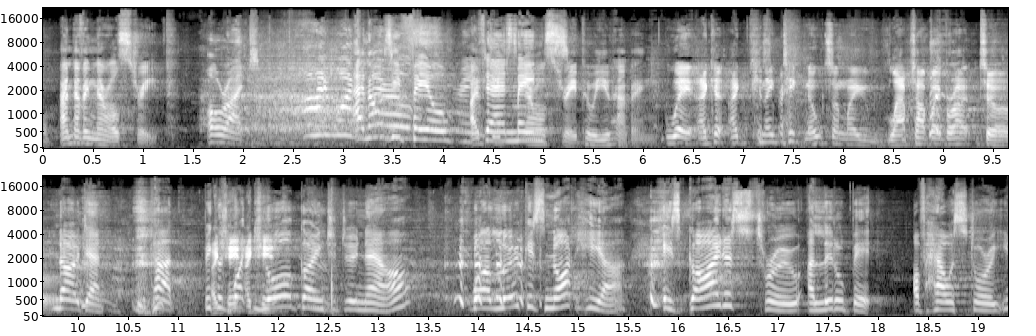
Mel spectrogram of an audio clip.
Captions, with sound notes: >> I'm having Meryl Streep. >> All right [laughter]. >> I want Meryl Streep. >> An Aussie feel, Dan means -- >> I've picked Meryl Streep. Who are you having? >> Wait, can I take notes on my laptop I brought to -- >> No, Dan, you can't. >> I can't, I can't? >> Because what you're going to do now, while Luke is not here, is guide us through a little bit of how a story --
